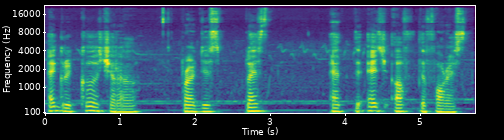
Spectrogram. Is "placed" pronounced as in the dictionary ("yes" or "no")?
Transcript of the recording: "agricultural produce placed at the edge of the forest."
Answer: yes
